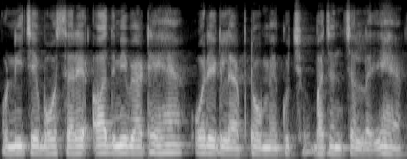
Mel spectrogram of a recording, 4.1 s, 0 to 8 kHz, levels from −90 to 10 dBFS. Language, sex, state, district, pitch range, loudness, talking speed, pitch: Hindi, male, Uttar Pradesh, Shamli, 120-135 Hz, -15 LUFS, 220 wpm, 130 Hz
